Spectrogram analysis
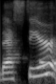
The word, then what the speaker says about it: Bastyr: She received her naturopathic doctorate degree from Bastyr. Am I pronouncing that correctly?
